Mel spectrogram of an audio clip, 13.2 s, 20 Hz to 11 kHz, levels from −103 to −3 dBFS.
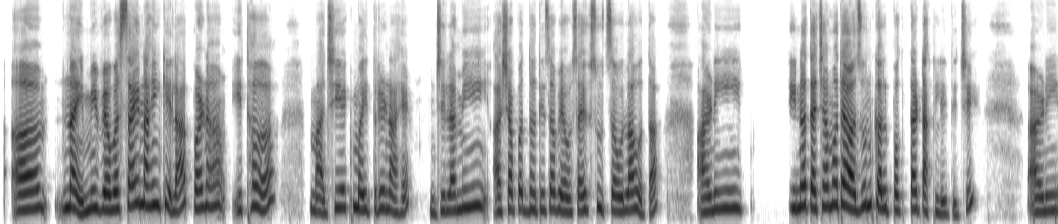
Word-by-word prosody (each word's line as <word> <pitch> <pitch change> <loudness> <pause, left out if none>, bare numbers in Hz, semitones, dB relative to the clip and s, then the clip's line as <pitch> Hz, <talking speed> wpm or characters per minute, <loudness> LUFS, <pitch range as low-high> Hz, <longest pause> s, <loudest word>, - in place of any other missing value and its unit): अ, 245 +3 +4 0.4
नाही, 260 -9 +6
मी 250 +6 +2
व्यवसाय 255 +6 +4
नाही 315 -1 +4
केला, 230 -8 +1
पण 265 +2 +2
अ, 300 +2 -2 0.2
इथं 270 - -1 0.5
माझी 210 +5 -3
एक 275 +1 -4
मैत्रीण 250 0 0
आहे, 205 -3 -3 0.4
जिला 230 +2 -1
मी 280 +5 0
अशा 220 +4 0
पद्धतीचा 245 0 -3
व्यवसाय 225 -1 -1
सुचवला 240 -3 -1
होता 230 -8 -3 0.6
आणि 260 +5 -1 0.6
तिनं 270 +2 +4
त्याच्यामध्ये 290 +4 +3
अजून 270 +4 +5
कल्पकता 255 -3 +1
टाकली 205 -5 -3
तिची 165 - -7 0.7
आणि 220 +3 -2
250 Hz, 125 wpm, -23 LUFS, 230-275 Hz, 0.7 s, नाही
